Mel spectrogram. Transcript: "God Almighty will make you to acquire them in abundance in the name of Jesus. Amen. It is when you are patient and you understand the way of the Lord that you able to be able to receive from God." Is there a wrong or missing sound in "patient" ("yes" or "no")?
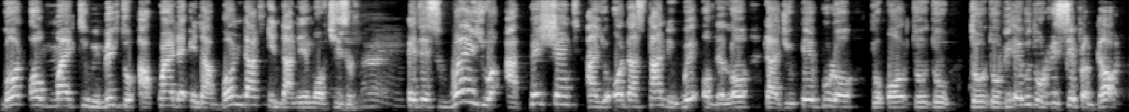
no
